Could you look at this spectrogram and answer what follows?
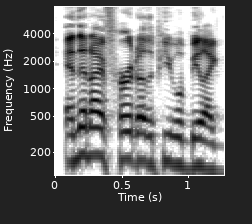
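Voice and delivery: usual speaking voice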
